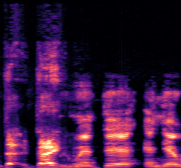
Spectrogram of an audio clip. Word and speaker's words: Dyckman: Is it Dickman or Dyckman? And we went to, Dyckman, yeah. Mm-hmm. Right, Dyckman.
